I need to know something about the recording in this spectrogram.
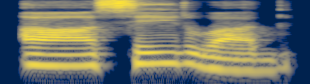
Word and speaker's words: आशीर्वाद: 90 आशीर्वाद का शुद्ध वर्तनी आशीर्वाद, सा के बाद रा का उच्चारण कर रहे हैं तो इसलिए यह अगले अक्षर के ऊपर रा लगेगा, तो इसलिए बी पार्ट सही हो जाएगा आशीर्वाद।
